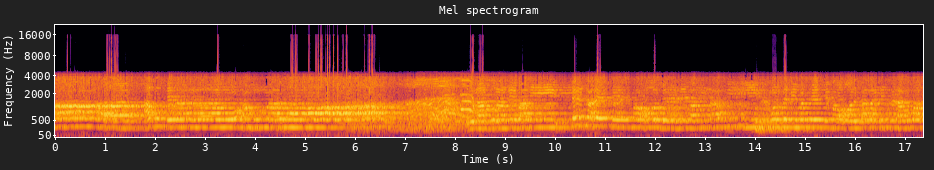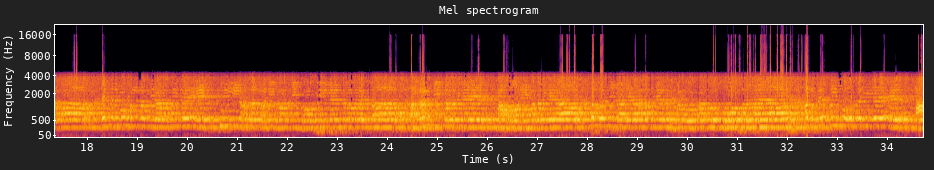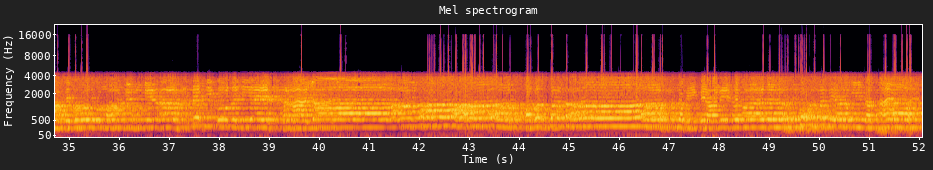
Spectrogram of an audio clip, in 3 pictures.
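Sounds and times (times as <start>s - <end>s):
man chanting over loudspeaker: 0.0s - 52.0s.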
